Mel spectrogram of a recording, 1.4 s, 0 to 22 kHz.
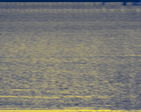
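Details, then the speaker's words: Peugeot 205 1.6 GTI finally starting after a no-start: engine catches and runs rough and low about a second, then sags and stalls after a few seconds; cause of cutting out unknown, otherwise sounded relatively healthy. "okay i'm not quite sure why it's cutting out after a few seconds but that sounded relatively healthy"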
